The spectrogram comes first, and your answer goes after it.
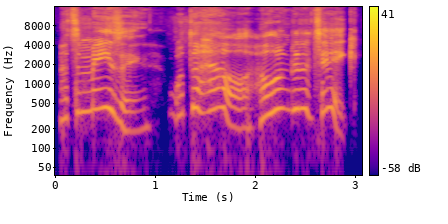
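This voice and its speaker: A woman playing an excitable, nervous teenage boy with a dramatic, incredulous manner in an amateur audio drama. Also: very high-pitched, unhurried, no echo, heavily acted. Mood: awestruck.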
